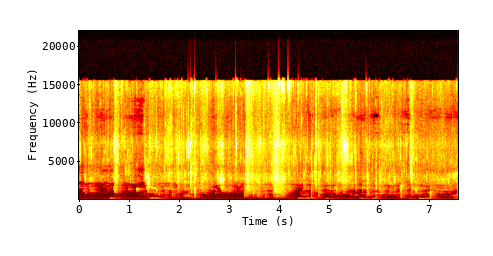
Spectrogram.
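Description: Juice trickling and dripping into a pot as boiled santol pulp in a cloth is wrung out by hand, squeezing out its sour liquid. It comes in uneven splashes that rise and fall with each squeeze.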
